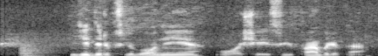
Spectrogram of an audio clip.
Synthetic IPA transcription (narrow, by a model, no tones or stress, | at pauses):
jɪd̪ʲɪɾpsʲlʲɪɡɔːnʲɪjɛoːɐʃʲɛɪsʲʊifaːbʲɾʲɪ̰kɑ̰ː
